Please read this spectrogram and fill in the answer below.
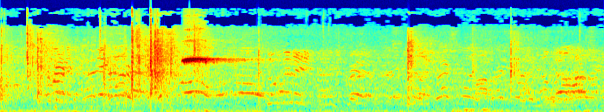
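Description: Roller hockey sticks and puck clacking on a sport-court rink amid players' shouts, with a referee's whistle blown once for about a second, about two seconds in.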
